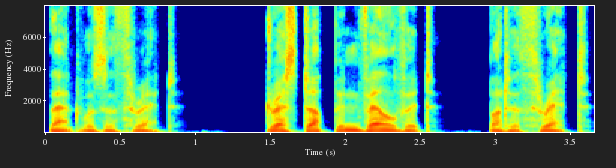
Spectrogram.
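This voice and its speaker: Man, detective story narrator, bottomless pitch, husky, wry hard-boiled delivery. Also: lively intonation, a little slow, no echo, studio quality. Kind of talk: scripted detective story narration, first person.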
